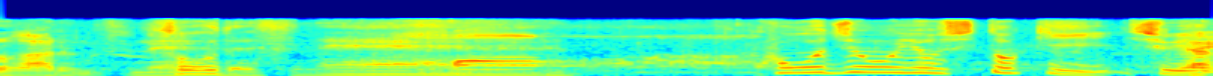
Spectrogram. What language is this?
Japanese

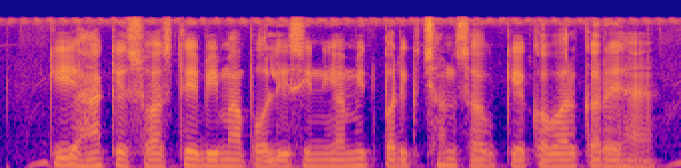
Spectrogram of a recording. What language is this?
Maithili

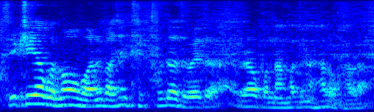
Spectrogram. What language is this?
Bodo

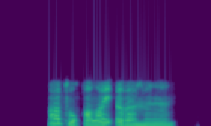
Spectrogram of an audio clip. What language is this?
Bashkir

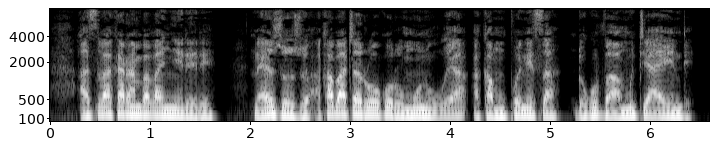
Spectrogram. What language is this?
Shona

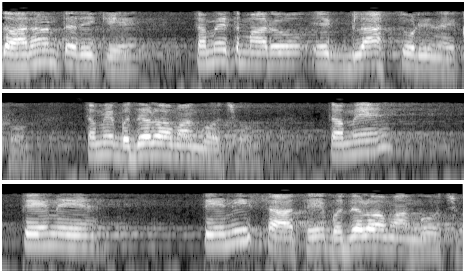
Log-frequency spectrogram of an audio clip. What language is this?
Gujarati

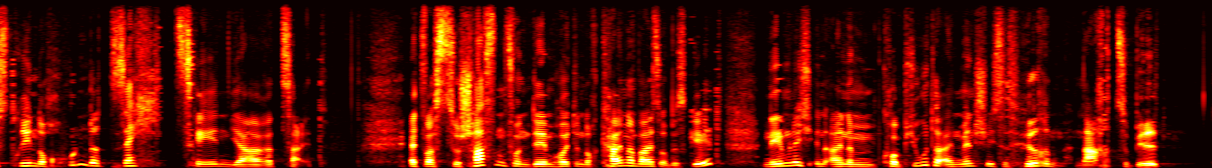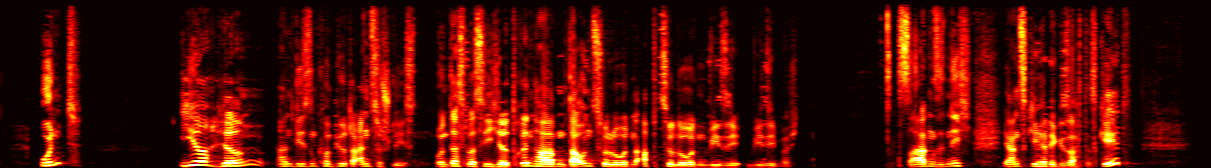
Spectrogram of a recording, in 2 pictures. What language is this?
German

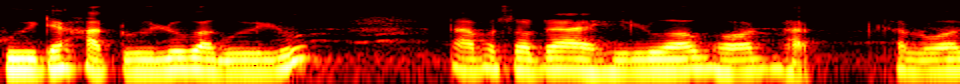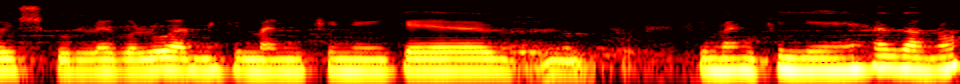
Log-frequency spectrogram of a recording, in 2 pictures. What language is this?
Assamese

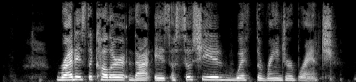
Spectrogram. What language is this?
English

